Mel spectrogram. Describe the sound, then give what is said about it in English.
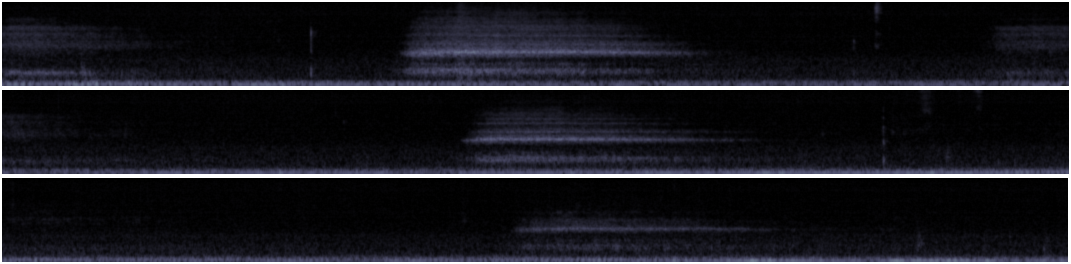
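Slow guided breathing, air drawn in through the nose and released out through the mouth, several soft airy breath cycles separated by long quiet gaps over a low steady hum. “we're going to breathe in through our nose and out through our mouth. Let's do that together right now.”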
